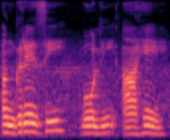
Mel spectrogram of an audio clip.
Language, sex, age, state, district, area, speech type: Sindhi, female, 60+, Maharashtra, Mumbai Suburban, urban, spontaneous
